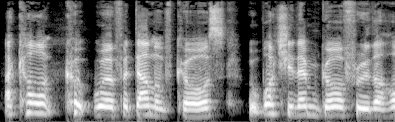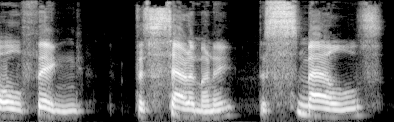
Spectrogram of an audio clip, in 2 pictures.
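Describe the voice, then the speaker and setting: A man's voice: fairly high pitch, slow. An actor playing an eager, down-to-earth man in a radio drama, chatty and relishing each phrase. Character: eager, down-to-earth man savouring every taste. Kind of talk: audio drama acting.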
